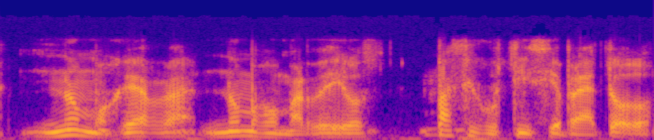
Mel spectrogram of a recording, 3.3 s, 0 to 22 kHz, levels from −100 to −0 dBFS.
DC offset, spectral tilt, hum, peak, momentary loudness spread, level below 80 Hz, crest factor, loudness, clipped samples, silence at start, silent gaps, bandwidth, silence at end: under 0.1%; -4 dB/octave; none; -4 dBFS; 5 LU; -50 dBFS; 20 dB; -23 LUFS; under 0.1%; 0.1 s; none; 7.8 kHz; 0 s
